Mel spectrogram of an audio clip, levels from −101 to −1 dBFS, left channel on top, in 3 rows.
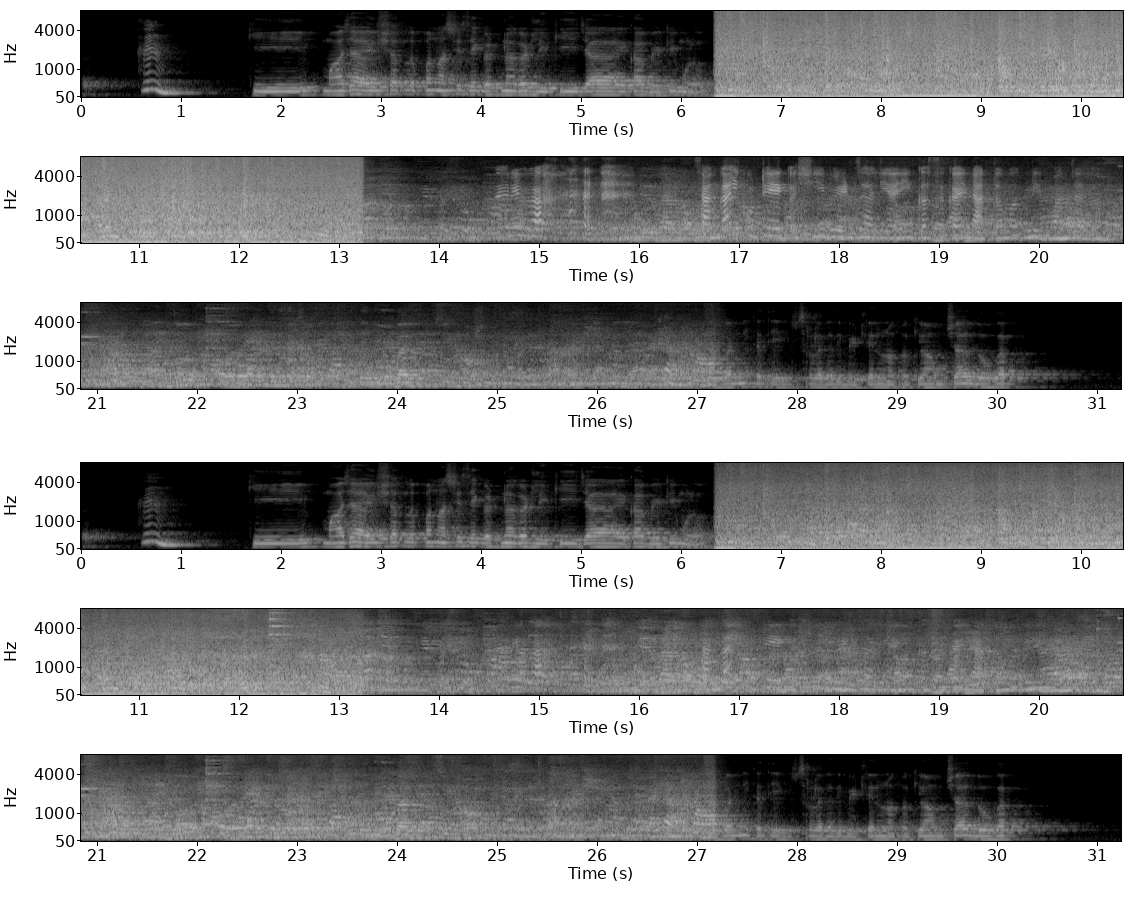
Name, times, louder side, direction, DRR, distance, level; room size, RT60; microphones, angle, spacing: voice 1, 0.6-1.0 7.1-7.5 14.6-20.7 26.6-26.9, left 4 dB, 70° left, 11 dB, 1.1 m, -42 dB
voice 2, 1.7-6.3 6.6-9.0 9.4-14.4 21.1-30.1, equal, 5° right, 4 dB, 1.7 m, -46 dB
sound 1, 6.3-13.2, left 6 dB, 40° left, 0.4 m, -30 dB
sound 2, 7.3-27.2, right 3 dB, 80° right, 1.1 m, -40 dB
18.0 x 8.8 x 7.5 m, 1.2 s
head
